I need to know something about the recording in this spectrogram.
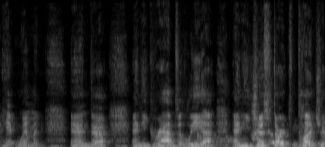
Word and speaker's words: Aaliyah: And I don't know if you remember the scene, but there's this scene with Aaliyah, and is that how you pronounce her name?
